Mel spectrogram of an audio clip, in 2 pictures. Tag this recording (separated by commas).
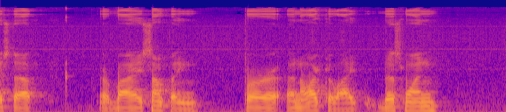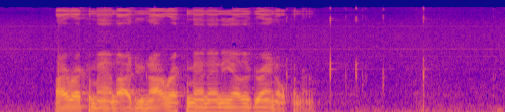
Speech, inside a small room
